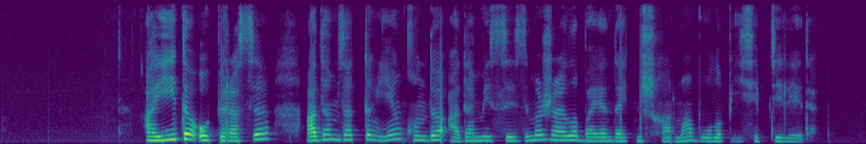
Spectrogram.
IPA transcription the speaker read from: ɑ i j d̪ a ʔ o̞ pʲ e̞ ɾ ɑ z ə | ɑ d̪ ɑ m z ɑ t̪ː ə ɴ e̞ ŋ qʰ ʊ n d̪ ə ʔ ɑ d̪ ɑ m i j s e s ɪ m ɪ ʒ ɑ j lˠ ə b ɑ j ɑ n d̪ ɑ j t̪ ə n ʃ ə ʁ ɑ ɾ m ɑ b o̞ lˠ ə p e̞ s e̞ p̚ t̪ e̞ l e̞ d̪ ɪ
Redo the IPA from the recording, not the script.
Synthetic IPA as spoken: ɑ i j d̪ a ʔ o̞ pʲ e̞ ɾ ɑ s ə | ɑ d̪ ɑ m z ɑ t̪ː ə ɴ e̞ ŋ qʰ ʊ n d̪ ə ʔ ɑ d̪ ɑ m i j s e z ɪ m ɪ ʒ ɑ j lˠ ə b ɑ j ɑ n d̪ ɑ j t̪ ə n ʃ ə ʁ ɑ ɾ m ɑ b o̞ lˠ ə p e̞ s e̞ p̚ t̪ e̞ l e̞ d̪ ɪ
